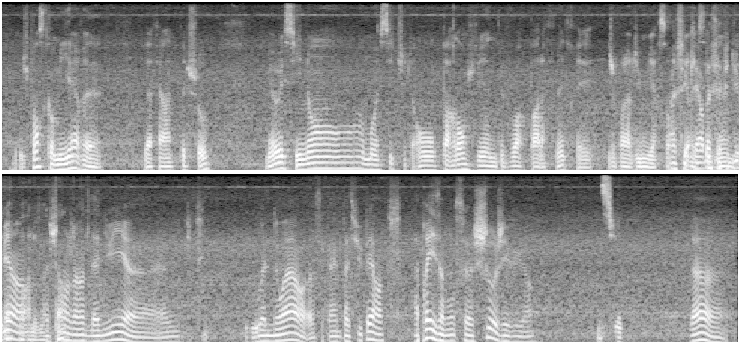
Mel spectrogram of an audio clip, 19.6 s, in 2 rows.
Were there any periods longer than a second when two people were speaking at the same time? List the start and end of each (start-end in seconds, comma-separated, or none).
8.9-10.8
